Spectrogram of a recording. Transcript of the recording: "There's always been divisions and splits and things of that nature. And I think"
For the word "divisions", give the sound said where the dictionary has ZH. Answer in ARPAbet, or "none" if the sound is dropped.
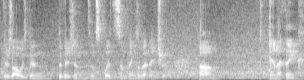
ZH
